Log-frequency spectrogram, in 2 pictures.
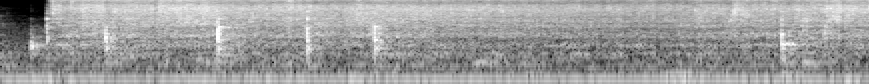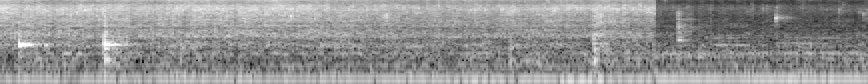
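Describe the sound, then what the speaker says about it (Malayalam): Small-cut nendran banana pieces frying in hot ghee in a pan, a loud continuous sizzle close up with occasional stirring taps that drops away near the end. "ഒരു നേന്ത്രപ്പഴം ചെറുതായി കട്ട് ചെയ്തെടുത്തിട്ടുള്ളതാണ്. അത് ഇതിലേക്ക് ഇട്ട് കൊടുക്കാം, ഈ നെയ്യിലേക്ക് ഇട്ട് കൊടുക്കാം."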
